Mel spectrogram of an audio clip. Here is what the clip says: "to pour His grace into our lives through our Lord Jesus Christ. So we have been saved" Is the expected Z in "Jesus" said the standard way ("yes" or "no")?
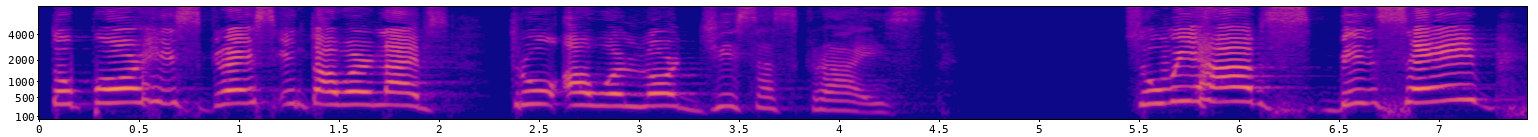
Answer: no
